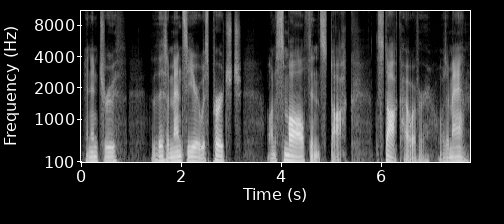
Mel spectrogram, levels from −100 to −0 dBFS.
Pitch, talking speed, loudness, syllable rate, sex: 100 Hz, 140 wpm, -20 LUFS, 4.0 syllables/s, male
